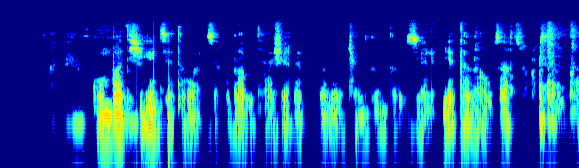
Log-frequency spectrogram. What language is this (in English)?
Georgian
